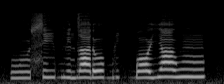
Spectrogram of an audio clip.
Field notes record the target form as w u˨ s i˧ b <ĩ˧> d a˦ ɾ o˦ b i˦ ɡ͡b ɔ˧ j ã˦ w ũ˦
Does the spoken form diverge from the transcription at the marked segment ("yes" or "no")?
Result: no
